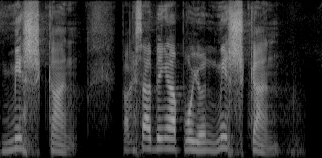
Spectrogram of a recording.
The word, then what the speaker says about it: Mishkan: word po pala ng, sa Hebrew po ng tabernacle is Mishkan.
